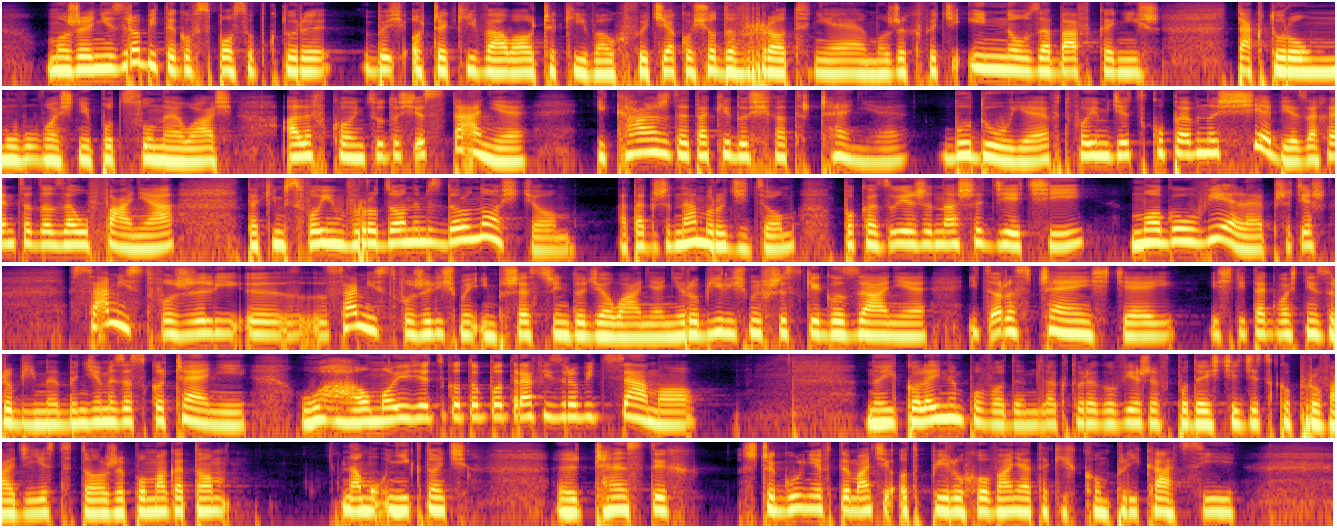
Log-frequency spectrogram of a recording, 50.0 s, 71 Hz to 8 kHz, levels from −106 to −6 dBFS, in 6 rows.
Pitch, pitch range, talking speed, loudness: 175 Hz, 165-195 Hz, 135 wpm, -13 LUFS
